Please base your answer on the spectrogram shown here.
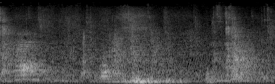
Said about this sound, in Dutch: Oh, even mijn stoel bijschuiven.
